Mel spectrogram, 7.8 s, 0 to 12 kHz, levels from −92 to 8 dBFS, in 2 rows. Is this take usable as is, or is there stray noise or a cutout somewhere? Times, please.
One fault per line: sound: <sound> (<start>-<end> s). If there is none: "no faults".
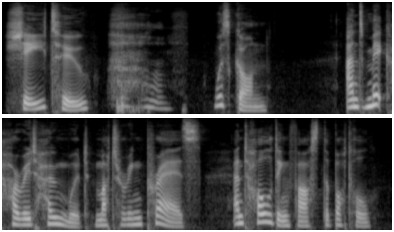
sound: sigh (1.1-1.9 s)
